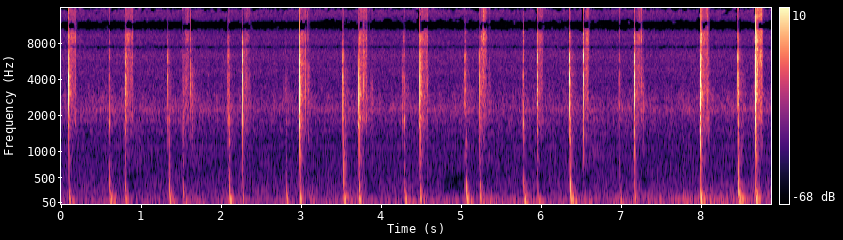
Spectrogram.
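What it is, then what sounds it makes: Resin drills tapped onto diamond painting canvas. A drill pen places red resin rhinestone drills in rows on a printed adhesive diamond painting canvas, pressing each one down with a light tap. The result is a steady series of short, dry, bright clicks with almost no ring, spaced at an even pace over a quiet background.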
